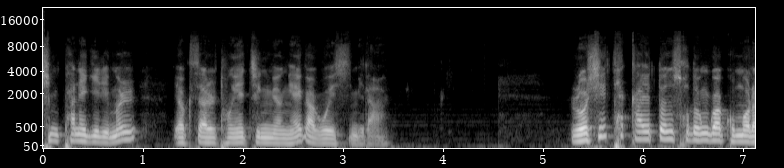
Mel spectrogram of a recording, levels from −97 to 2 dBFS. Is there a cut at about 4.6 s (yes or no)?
no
